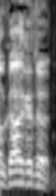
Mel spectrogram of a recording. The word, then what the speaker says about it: Gal Gadot: No, Gal Gadot. That's how you say it. – Is it Gadot? Gadot. I mean, the American hosts pronounce it Gadot. – They're wrong. Yeah. She clarified this on Jimmy Kimmel.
